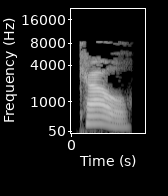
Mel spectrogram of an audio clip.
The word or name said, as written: kal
